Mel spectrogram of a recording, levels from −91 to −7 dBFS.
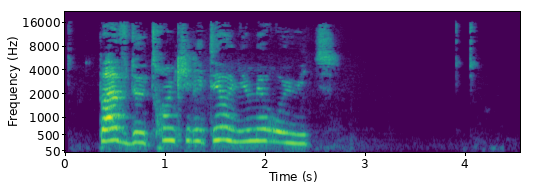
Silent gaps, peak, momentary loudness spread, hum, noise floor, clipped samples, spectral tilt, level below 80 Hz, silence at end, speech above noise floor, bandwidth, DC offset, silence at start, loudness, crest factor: none; -2 dBFS; 24 LU; none; -78 dBFS; under 0.1%; -2 dB/octave; -66 dBFS; 0.45 s; 56 dB; 16.5 kHz; under 0.1%; 0.35 s; -22 LUFS; 24 dB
